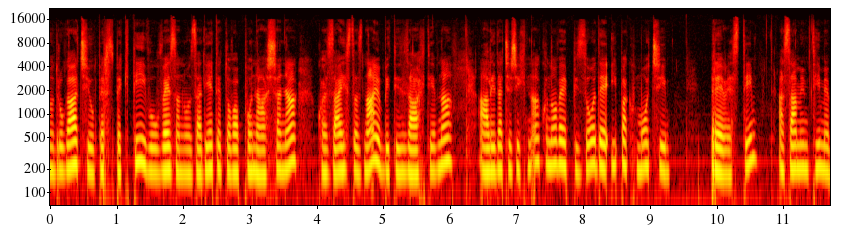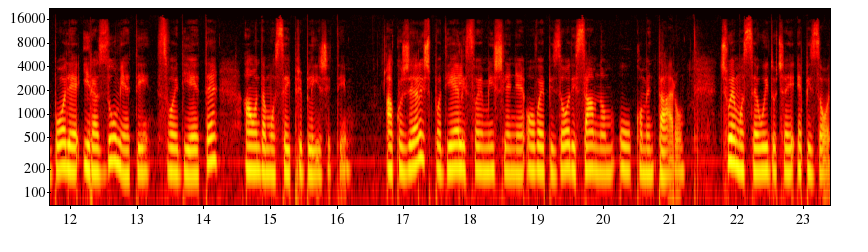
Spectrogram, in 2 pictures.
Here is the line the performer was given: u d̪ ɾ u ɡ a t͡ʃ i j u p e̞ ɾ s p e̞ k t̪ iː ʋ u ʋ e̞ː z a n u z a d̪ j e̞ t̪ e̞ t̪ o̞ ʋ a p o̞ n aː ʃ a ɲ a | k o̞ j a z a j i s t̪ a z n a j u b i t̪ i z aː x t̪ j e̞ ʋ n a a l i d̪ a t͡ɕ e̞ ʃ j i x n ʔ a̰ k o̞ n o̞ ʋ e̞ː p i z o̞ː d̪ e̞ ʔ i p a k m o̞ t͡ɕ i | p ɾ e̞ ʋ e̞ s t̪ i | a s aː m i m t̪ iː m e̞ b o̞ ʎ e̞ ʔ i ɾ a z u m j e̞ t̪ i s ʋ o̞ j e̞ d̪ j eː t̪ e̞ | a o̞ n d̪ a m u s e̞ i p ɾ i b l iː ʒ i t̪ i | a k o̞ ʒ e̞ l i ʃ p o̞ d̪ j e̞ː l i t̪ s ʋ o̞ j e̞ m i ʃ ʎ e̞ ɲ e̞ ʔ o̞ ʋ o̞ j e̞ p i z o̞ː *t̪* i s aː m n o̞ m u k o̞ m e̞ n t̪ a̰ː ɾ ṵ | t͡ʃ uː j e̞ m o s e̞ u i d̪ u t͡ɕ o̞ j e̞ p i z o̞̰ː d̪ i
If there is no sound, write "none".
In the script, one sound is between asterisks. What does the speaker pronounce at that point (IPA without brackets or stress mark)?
d̪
